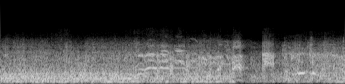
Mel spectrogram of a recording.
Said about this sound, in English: Will you look at that? Wow, it begins to rain. It couldn't have rained last night to hide us.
